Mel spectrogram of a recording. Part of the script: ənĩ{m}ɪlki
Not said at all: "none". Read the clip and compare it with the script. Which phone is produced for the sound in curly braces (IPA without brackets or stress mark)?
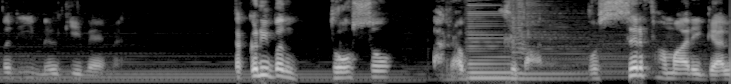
m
